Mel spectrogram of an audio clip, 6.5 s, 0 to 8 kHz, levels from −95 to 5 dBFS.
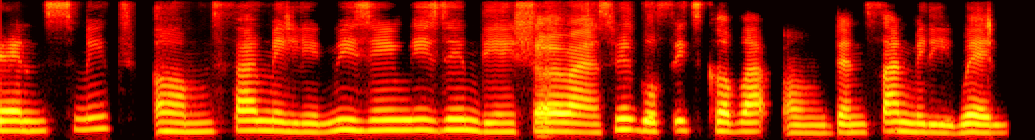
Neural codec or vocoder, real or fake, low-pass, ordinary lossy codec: codec, 16 kHz, 1 kbps, X-Codec, HuBERT features, trained on balanced general audio; fake; none; none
